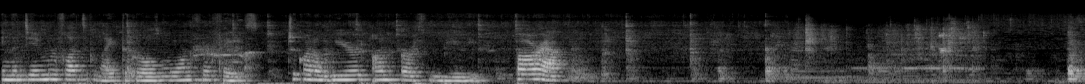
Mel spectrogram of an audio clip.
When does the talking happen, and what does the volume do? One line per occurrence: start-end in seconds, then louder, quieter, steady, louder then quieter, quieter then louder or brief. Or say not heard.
0.0-5.5 steady.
